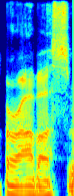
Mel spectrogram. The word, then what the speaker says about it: Barabbas: And then to the name, you pronounced it quite well, Barabbas, right? So let me kind of put a little more emphasis on it. Barabbas, Bar-Abba. The name means son of the Father, and Matthew's Gospel gives us his full name, Jesus Barabbas.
